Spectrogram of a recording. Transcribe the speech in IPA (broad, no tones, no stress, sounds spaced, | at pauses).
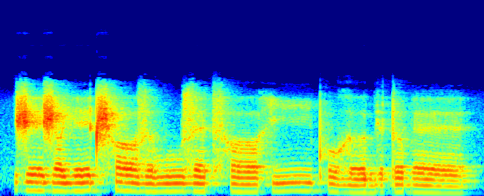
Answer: ʒ e ʒ ɐ j e t͡ʃʰ ʌː z ə β u z ɛ t͡sʰ ʌː x iː pʰ o ɣ əː bʲ ə t ə b ɛː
